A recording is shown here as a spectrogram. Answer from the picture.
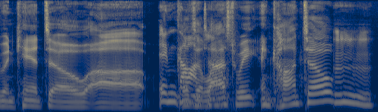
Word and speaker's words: Encanto: Why do I have to say it like that? What do you mean? That's how it's pronounced. It's the name of the movie. Encanto. You can also still say it that way. That's the very, I guess I'm saying it with an American accent.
